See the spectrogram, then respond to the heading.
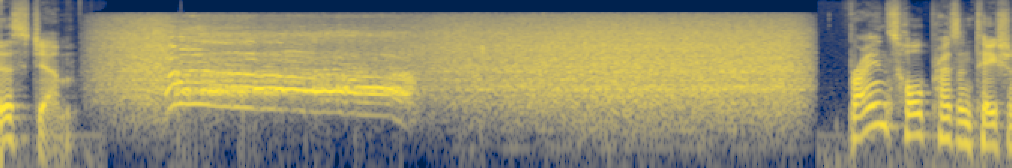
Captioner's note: indiscriminate screaming at a jbod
